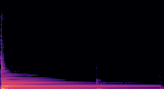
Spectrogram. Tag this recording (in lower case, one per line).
bowed string instrument
musical instrument
music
